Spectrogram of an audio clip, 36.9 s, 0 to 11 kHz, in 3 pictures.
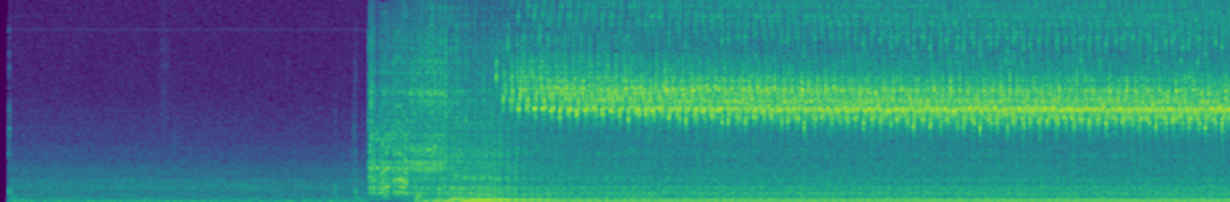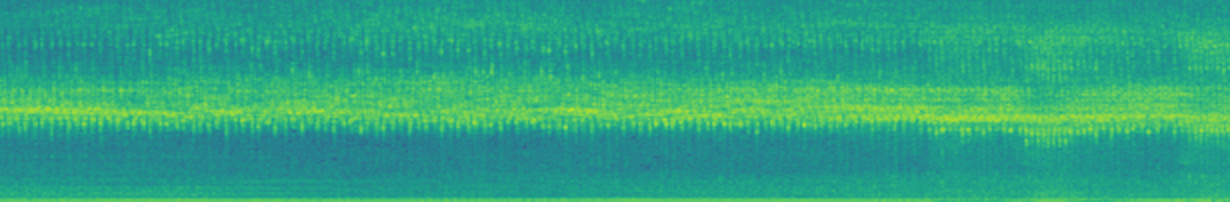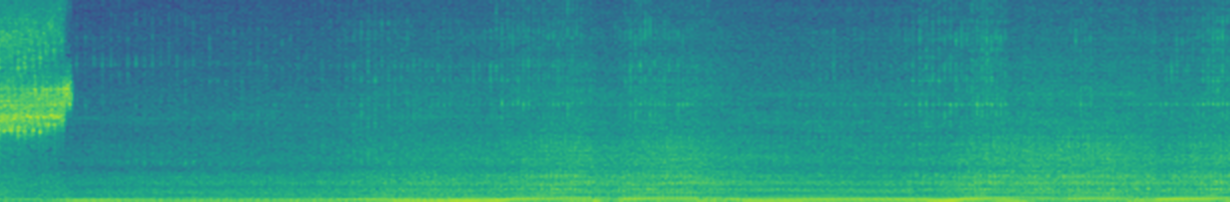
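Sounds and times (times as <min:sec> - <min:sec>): car engine starting and idling: 0:03.2 - 0:36.9
high-pitched belt squeal: 0:03.7 - 0:25.4
engine revving: 0:03.7 - 0:25.8, 0:27.9 - 0:36.9
engine knocking: 0:03.8 - 0:31.1.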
